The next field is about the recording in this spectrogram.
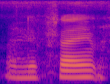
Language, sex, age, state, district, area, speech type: Bodo, female, 30-45, Assam, Baksa, rural, spontaneous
